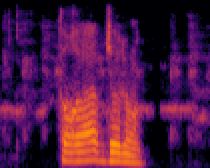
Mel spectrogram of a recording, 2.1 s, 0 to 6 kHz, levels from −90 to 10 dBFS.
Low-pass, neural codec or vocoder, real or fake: 5.4 kHz; codec, 16 kHz, 8 kbps, FreqCodec, smaller model; fake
